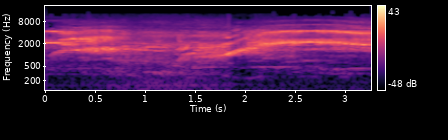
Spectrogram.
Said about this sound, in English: For the uninitiated, the screams echoing from this small white building in Cotabato sound disturbing.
